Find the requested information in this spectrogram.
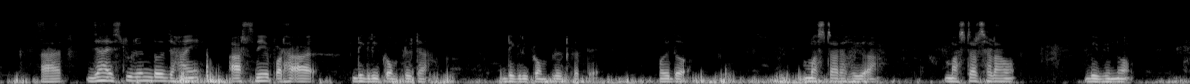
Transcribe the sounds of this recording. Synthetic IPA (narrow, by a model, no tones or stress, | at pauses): aɾ | d͡ʒaɦãj̃sʈuɖeɳʈ̚d̪ɔd͡ʒaɦãj̃aɾsniepaɽ̤aʔa | ɖiɡɾikɔmpliʈa | ɖiɡɾikɔmpliʈkat̪ɛ̰mojd̪ɔ | masʈaɾɦujɔʔa | masʈaɾt͡ʃʰaɽaw | bibʱinːɔ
